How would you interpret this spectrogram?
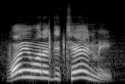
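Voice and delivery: high, loud, outraged question; angry demand. Real, not acted. Detainee demanding why he is held, loud and outraged. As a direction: demand an answer furiously. Rant against detention.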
